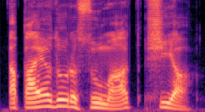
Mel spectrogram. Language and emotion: Urdu, neutral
